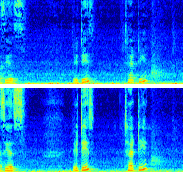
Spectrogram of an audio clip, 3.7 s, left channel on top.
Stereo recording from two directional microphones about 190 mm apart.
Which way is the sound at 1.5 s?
50° right (ahead or behind).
